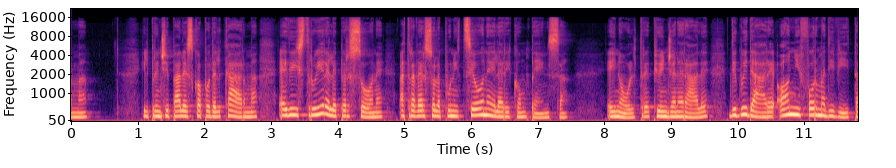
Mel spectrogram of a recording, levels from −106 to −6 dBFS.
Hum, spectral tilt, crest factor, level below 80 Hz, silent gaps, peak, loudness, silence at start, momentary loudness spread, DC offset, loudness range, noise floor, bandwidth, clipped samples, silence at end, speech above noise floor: none; -6 dB/octave; 14 dB; -48 dBFS; none; -6 dBFS; -21 LUFS; 0 s; 11 LU; 0.2%; 3 LU; -57 dBFS; 16 kHz; under 0.1%; 0 s; 37 dB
